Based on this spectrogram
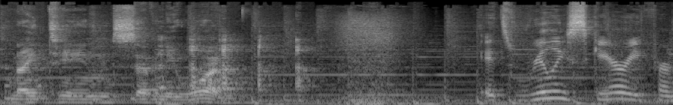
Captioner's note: laughs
